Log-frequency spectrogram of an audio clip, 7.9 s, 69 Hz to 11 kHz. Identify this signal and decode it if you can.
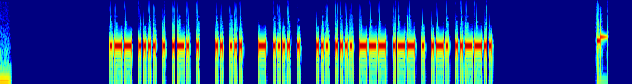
Morse code, heard as a keyed tone, about 40 wpm, 700 Hz. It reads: WHERE IS THE SHOWER?
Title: Sentences from Top 1600 Words 40wpm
